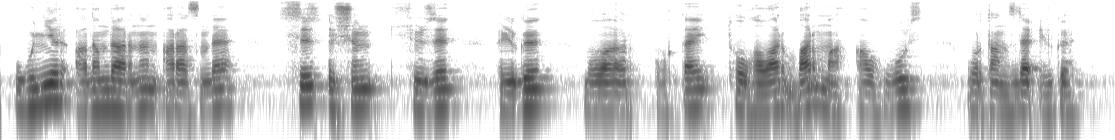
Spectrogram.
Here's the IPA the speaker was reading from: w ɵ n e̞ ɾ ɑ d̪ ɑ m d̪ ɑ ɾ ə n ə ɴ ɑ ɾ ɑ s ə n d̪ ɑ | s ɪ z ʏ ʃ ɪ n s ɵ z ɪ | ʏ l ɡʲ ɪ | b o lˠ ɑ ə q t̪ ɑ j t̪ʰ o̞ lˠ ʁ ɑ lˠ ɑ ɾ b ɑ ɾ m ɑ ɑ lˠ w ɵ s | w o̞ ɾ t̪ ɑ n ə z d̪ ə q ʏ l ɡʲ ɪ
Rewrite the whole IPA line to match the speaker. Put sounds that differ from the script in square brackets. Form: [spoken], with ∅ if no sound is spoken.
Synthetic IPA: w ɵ n e̞ ɾ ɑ d̪ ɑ m d̪ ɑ ɾ ə n ə ɴ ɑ ɾ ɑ s ə n d̪ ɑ | s ɪ z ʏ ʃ ɪ n s ɵ z ɪ | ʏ l ɡʲ ɪ | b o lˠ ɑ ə q t̪ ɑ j t̪ʰ o̞ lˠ ʁ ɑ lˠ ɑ ɾ b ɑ ɾ m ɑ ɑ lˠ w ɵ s | w o̞ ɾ t̪ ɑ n ə z d̪ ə [ʔ] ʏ l ɡʲ ɪ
